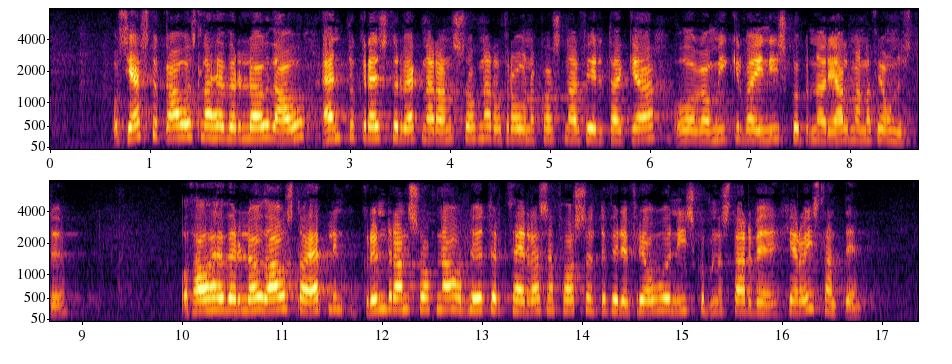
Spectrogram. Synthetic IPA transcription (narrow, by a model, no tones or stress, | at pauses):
ɔɣsjɛr̥st̪ʏkaːwʏst̪lahɛvʏvɛːɾʏlœɣðawɛnt̪ʏkɾejðst̪ʏɾvɛknaɾansɔknaɾɔɣθɾoːwʏnakʰɔst̪naðaɾfɪːɾɪɾt̪ʰaːjcaɔɣawmiːcɪlvaːjɪniːskœːpʏnaɾialmanaθjoːwnɪst̪ʏ | ɔ̰ɣθawhɛvʏvɛːɾɪlœɣðaːwʏst̪lawɛpliŋkʏkɾʏnːɾansɔknaɔl̥ʏːt̪ʰvʏɾ̥kθejrːasɛmfɔr̥sœnt̪ʏfɪɾɪɾ̥fɾjoːwʏniːskœpʏnast̪aɾvɪçɛːɾawist̪lant̪ɪ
